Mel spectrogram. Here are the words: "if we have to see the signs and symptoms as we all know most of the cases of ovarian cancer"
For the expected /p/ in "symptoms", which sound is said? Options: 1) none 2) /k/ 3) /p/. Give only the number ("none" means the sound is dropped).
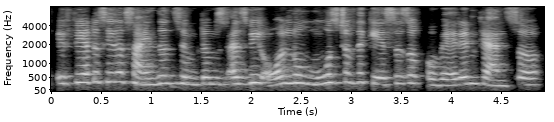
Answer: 3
